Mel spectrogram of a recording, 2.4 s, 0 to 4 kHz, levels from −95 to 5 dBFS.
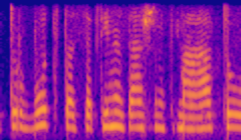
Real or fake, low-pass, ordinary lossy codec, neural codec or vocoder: real; 3.6 kHz; AAC, 24 kbps; none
